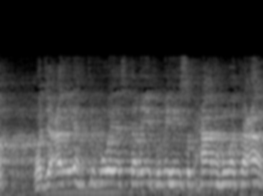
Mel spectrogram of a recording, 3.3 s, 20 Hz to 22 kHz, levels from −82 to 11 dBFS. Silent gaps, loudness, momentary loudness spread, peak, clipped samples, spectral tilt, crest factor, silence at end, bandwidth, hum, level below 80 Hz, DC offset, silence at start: none; -16 LUFS; 6 LU; 0 dBFS; under 0.1%; -3.5 dB/octave; 16 dB; 0 s; 8 kHz; none; -46 dBFS; under 0.1%; 0 s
